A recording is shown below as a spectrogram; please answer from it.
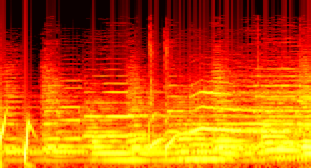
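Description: A quick cartoon-style pop sound effect, a steep rising bloop, right at the start, then soft background music with long held notes, one of them sliding up and levelling off about a second and a half in.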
